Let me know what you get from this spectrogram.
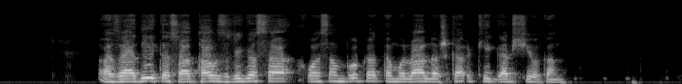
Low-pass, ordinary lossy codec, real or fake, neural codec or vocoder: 10.8 kHz; MP3, 64 kbps; fake; autoencoder, 48 kHz, 32 numbers a frame, DAC-VAE, trained on Japanese speech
